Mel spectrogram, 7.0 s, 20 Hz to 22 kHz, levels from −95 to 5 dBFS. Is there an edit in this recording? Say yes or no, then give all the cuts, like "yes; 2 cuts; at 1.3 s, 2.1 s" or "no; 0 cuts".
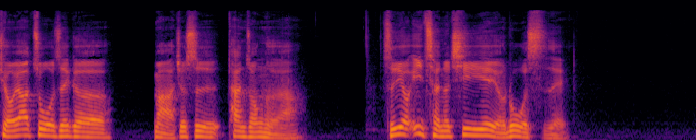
yes; 1 cut; at 1.5 s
